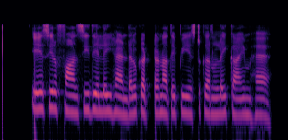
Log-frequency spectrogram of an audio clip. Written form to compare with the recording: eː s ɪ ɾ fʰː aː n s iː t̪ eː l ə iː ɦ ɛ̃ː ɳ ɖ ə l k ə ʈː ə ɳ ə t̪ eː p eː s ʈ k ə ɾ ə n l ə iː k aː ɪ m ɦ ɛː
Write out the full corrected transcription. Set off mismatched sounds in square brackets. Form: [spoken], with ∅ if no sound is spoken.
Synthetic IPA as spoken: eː s ɪ ɾ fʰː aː n s iː [d̪] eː l ə iː ɦ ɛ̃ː ɳ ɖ ə l k ə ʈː ə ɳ ə t̪ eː p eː s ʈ k ə ɾ ə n l ə iː k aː ɪ m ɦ ɛː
